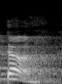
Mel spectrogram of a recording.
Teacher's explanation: ट होता है तालु और जीभ के बीच में जो टकराव जो होता है उसे कहते हैं मूर्धन्य। आप उसको एकदम फील नहीं कर सकते, लेकिन धीरे धीरे आप उससे बोलेंगे तो अनुमान लगेगा कि थोड़ा सा डिफरेंस जरूर है।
